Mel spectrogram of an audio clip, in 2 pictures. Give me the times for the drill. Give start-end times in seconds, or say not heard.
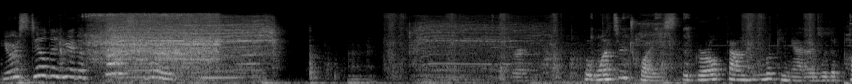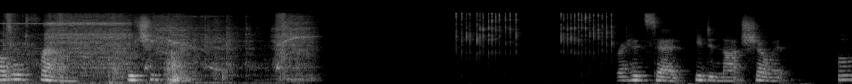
0.0-11.7.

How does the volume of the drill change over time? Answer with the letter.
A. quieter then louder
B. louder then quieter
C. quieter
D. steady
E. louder
A.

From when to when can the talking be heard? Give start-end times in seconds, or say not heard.
0.0-1.8, 5.1-10.1, 14.7-17.0.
